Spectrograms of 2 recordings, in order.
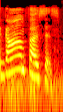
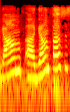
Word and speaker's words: gomphosis: If you want to pronounce it gomphosis instead of gomphosis, it may help you know where it is, okay, because teeth are in your gums.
